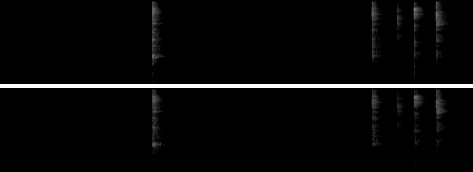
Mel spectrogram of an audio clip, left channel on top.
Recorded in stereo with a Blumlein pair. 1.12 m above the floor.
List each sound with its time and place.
1.5 s a crack: 30° left, 0.9 m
